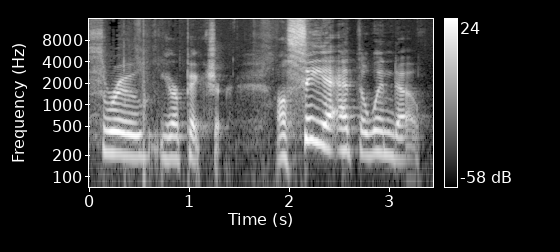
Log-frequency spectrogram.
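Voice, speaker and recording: A woman's ordinary speaking voice at a fairly slow pace, with ordinary pitch variation. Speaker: art teacher. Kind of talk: tutorial.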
